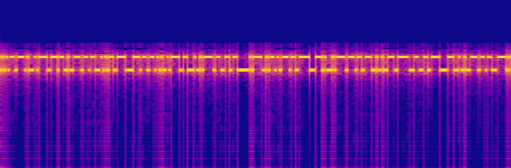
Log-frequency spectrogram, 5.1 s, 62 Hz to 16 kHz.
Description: RTTY, about 45.45 baud. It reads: SHE ALSO RECEIVED THE NATIONAL
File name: fsk850 / battleshipnj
